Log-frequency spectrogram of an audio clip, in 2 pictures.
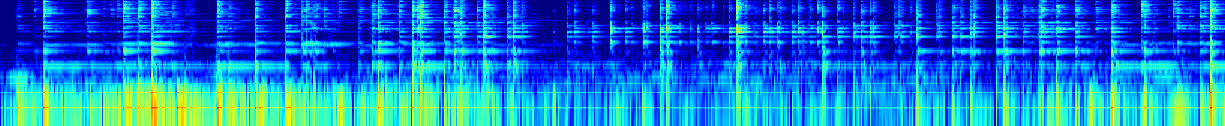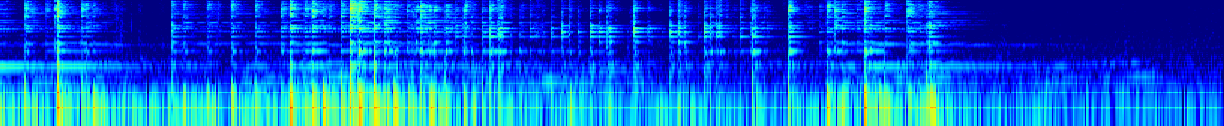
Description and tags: Fingernails on trumpet bell (trumpet in C)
